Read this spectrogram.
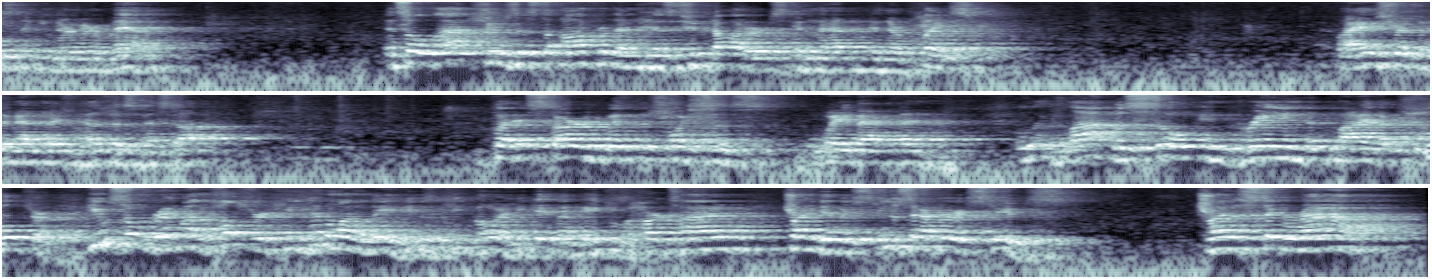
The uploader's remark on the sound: We apologize for the bad sound quality on this recording.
